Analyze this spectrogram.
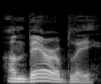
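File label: "unbearably", British English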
